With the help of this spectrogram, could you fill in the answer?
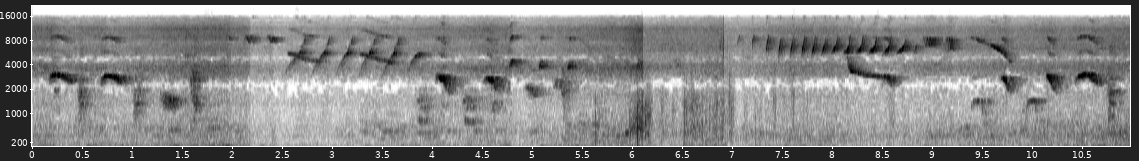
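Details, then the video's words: Bananaquit, song style cachorro loco da lagoa d'água: thin high twitters and falling chips, a pause, then an accelerating very high trill of quick notes and more sharp chirps over steady hiss. "Sibite cachorro loco da lagoa d'água"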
